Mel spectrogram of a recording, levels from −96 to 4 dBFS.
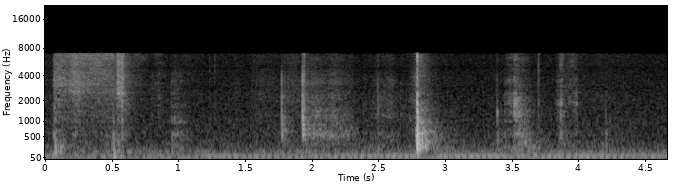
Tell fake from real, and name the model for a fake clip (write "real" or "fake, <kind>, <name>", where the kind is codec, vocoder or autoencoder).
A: real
